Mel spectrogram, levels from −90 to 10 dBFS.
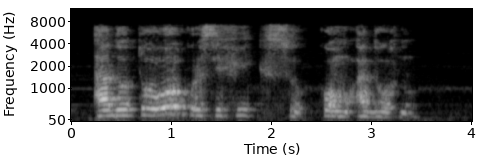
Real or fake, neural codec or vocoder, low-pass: fake; codec, 16 kHz, 8 kbps, FunCodec, trained on Chinese and English, 25 frames a second; 7.2 kHz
